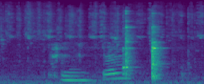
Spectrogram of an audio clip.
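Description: A utensil stirs a beaten egg and water mixture in a bowl for a spring onion pancake, giving a few scraping swirls and two sharp clinks against the side.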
